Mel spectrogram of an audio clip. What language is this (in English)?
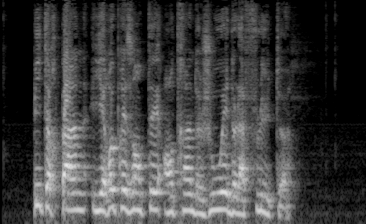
French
